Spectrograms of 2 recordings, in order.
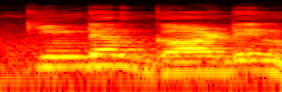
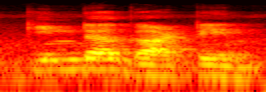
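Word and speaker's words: kindergarten: সাধারণত লোকে উচ্চারণ করে কিন্ডার গার্ডেন বলে এমনকি অনেক টিচাররাও এই উচ্চারণটাকে করে থাকে কিন্ডার গার্ডেন কিন্তু ঠিক উচ্চারণটা হবে কিন্ডার গার্ডেন কিন্ডা গার্টেন যেহেতু টি আছে তাই উচ্চারণটা হবে কিন্ডা গার্টেন এর পরের ওয়ার্ড হলো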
